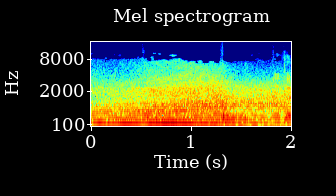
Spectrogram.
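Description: A motor vehicle passing by on the street: a steady engine hum over tyre noise, dropping slightly in pitch at the start and fading out after about a second.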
